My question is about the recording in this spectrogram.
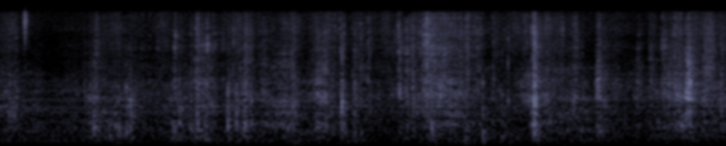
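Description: Paper and card rustling as the flaps and pages of a handmade lap-book journal are handled and turned, with a few soft clicks and taps.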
